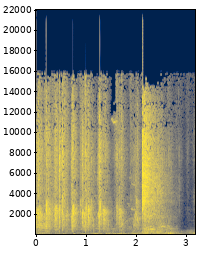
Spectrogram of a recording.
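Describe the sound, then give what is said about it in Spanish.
Applause for a departing guest, a burst of brisk, irregular hand clapping that swells and then thins out, with voices speaking over it. “Venga, un aplauso para Carlos.”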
